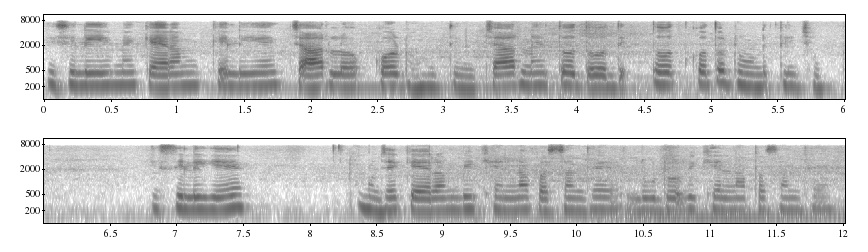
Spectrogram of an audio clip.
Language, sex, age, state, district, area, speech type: Hindi, female, 30-45, Madhya Pradesh, Seoni, urban, spontaneous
